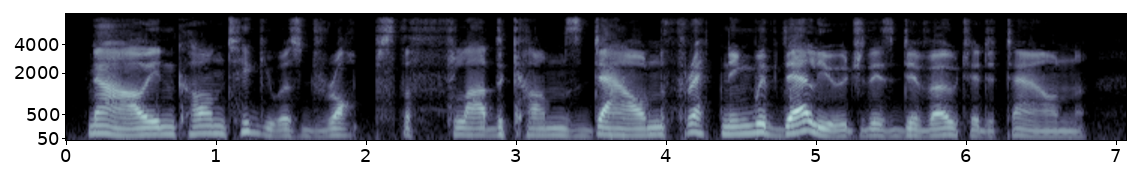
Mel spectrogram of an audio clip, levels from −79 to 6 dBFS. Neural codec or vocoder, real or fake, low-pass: none; real; 7.2 kHz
